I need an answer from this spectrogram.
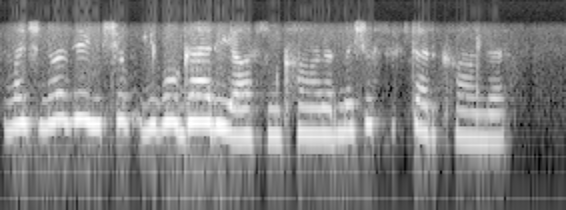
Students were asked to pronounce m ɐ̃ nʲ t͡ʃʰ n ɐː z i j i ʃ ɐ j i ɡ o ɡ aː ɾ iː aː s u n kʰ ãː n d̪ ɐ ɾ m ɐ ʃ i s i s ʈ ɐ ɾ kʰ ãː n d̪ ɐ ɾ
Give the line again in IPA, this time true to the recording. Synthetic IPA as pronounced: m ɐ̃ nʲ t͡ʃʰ n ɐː z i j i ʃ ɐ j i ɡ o ɡ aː ɾ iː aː s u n kʰ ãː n d̪ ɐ ɾ m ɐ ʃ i s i s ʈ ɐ ɾ kʰ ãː n d̪ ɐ ɾ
